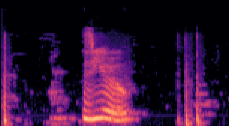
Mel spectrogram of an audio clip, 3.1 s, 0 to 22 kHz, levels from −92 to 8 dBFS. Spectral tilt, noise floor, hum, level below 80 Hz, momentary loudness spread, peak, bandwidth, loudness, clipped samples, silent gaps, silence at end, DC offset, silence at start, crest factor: -6.5 dB/octave; -55 dBFS; none; -42 dBFS; 23 LU; -2 dBFS; 8.8 kHz; -14 LUFS; under 0.1%; none; 0.35 s; under 0.1%; 0.05 s; 14 dB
